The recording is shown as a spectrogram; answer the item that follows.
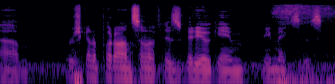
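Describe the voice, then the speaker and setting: Quiet speech delivered at a moderate pace. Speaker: gaming streamer. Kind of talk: casual livestream chat. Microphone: mic too quiet.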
